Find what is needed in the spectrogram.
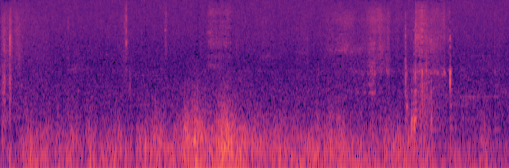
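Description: Wind buffeting the camera microphone: an uneven low rumble, strongest about halfway through, with a few light clicks near the end.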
